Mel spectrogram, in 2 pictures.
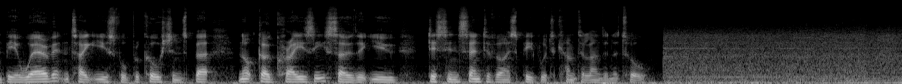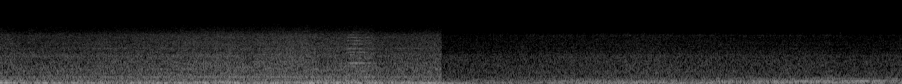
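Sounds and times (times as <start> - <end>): constant low hum: 5.2 - 18.0
road traffic rumble: 6.6 - 18.0.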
